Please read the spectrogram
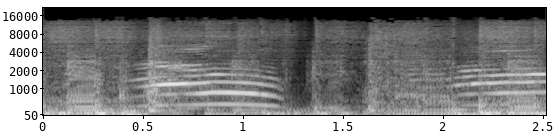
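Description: A cat lets out two long, drawn-out meows in quick succession, loud, their pitch sliding up and down over a steady background rumble.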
